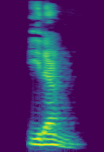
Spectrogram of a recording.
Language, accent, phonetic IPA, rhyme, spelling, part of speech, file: Catalan, Valencia, [iˈɾan], -an, Iran, proper noun, LL-Q7026 (cat)-Iran.wav
- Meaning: Iran (a country in West Asia)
